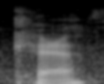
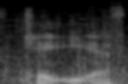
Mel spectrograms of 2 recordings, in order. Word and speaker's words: Kef: You say Kath? Kef. K-E-F, Kef.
